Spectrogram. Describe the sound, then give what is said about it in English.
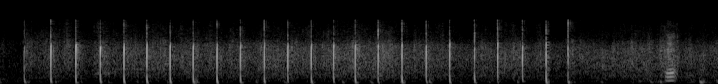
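Applause for everybody who helped make the event happen, heard as crisp, evenly spaced claps, roughly three per second, fairly loud and steady for almost six seconds before stopping abruptly, leaving a brief faint murmur. “So let's just pause and stop and give a great round of applause for everybody that has helped make this happen.”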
